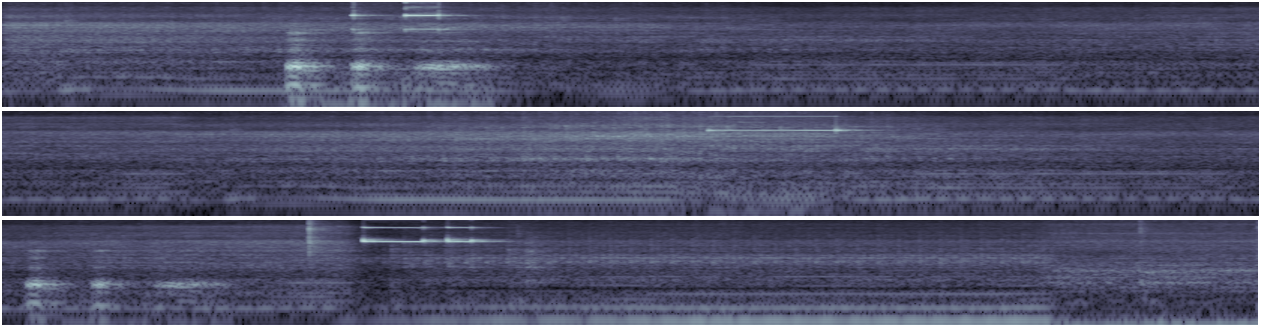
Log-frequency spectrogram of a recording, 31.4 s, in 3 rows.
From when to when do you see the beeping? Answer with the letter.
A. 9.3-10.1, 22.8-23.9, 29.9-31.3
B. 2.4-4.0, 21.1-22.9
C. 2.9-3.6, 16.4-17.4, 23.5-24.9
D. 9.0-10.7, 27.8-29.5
C.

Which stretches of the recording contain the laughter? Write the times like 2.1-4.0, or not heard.
2.4-4.0, 21.1-22.9.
